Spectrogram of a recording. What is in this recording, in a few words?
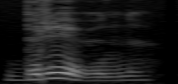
"brun", Swedish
